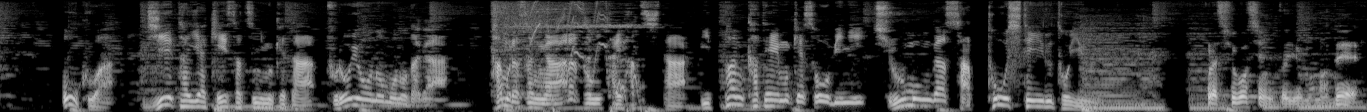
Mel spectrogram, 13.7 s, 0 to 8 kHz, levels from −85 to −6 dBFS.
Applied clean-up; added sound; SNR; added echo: classical method Wiener filter.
